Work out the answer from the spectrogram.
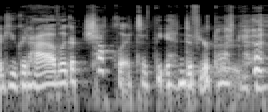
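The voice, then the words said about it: Put-on British accent. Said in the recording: “Did you just put on a British accent for this?”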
